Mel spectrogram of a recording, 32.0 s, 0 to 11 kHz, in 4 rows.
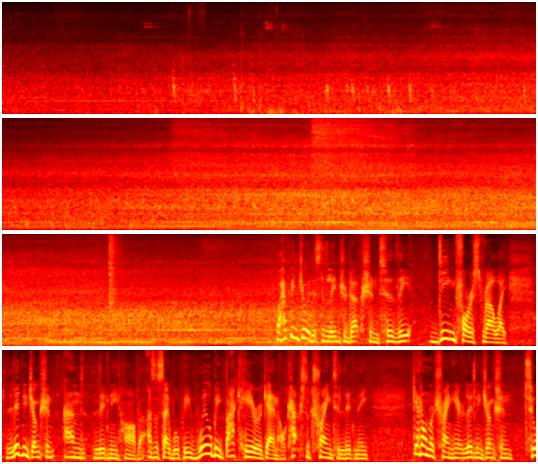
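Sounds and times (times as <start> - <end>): diesel engine droning: 4.4 - 22.9
air hissing: 10.3 - 16.1, 17.3 - 20.1.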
